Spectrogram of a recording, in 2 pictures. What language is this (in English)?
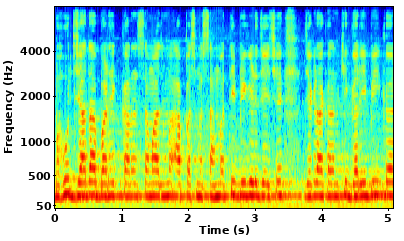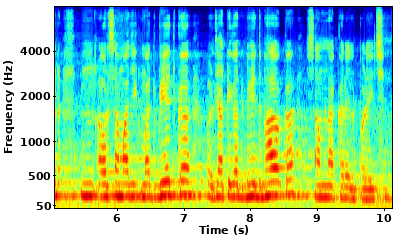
Maithili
